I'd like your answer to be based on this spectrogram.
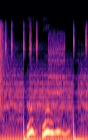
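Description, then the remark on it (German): A voice imitates an owl's hoot: two wavering, low vocal calls in quick succession, moderately loud, with no other sounds around them. “Das sollte eine Eule sein, das war keine gute Eule.”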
